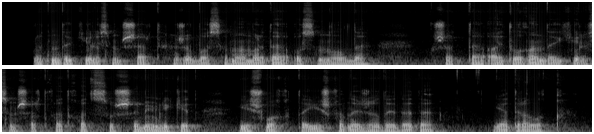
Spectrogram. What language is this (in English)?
Kazakh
